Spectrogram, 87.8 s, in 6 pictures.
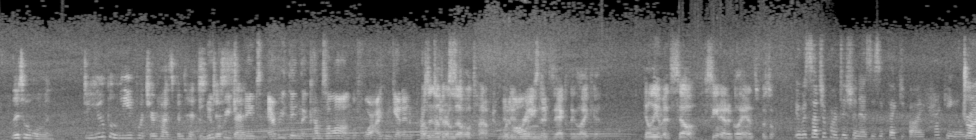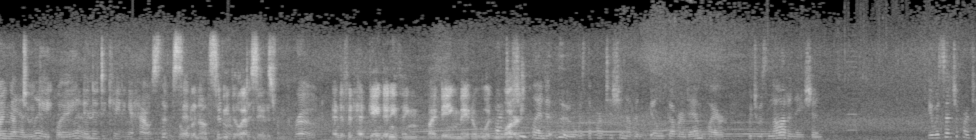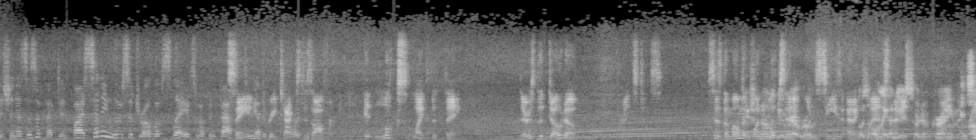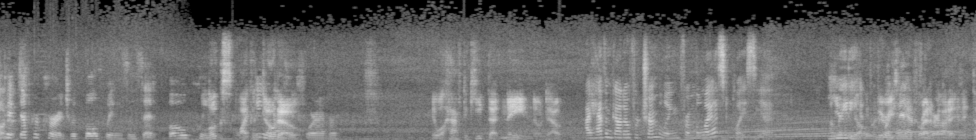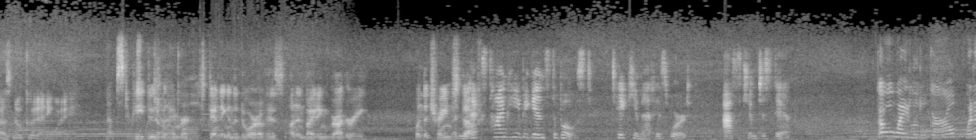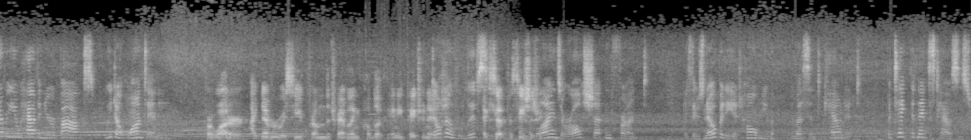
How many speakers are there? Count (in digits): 5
